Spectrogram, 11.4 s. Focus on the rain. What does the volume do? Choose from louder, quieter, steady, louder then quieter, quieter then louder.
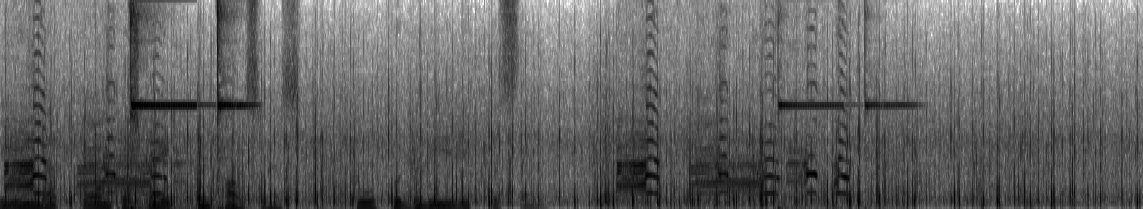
steady.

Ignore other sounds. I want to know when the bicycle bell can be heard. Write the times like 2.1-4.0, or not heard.
1.3-2.5, 7.8-9.1.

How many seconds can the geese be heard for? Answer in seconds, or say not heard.
4 s.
